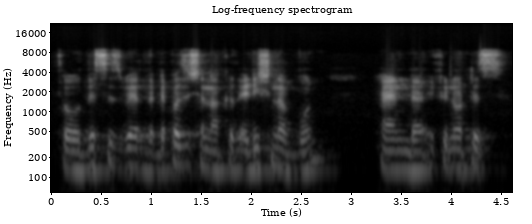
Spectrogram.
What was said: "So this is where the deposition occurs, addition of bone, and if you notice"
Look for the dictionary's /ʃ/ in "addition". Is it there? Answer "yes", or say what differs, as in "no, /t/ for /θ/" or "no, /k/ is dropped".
yes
